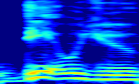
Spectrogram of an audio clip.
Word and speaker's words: doubt: 最常见到我哋成日都讲 silent letter 嘅例子咧，就系我哋怀疑 doubt 好怀疑一件事，中间个 b 咧，我哋系唔需要读出嚟，所以我哋唔读成 doubt， but doubt，当系好似 out 个 out 啦，加个 d 喺前面就系个 doubt。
